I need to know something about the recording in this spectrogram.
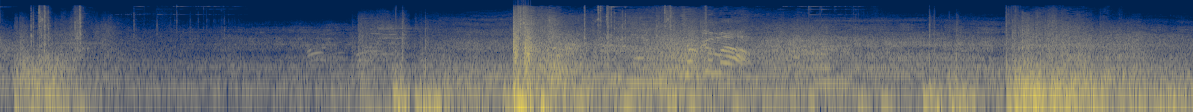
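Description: Loud rifle shots crack and boom, echoing afterwards.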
